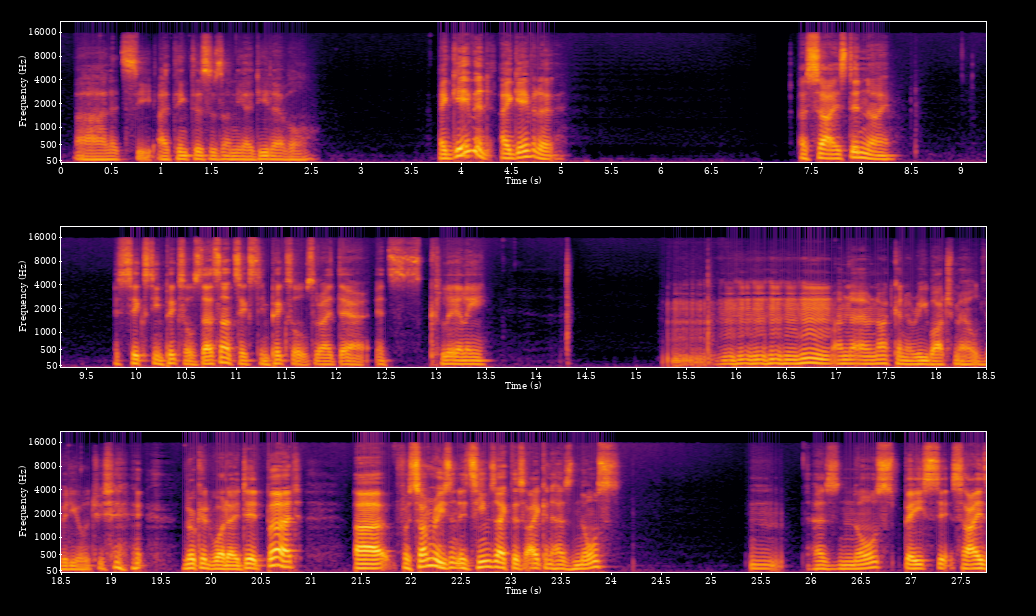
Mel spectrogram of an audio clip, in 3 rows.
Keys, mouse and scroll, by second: 0.4 click, 1.3 click, 3.7 click, 13.7 click, 17.0 click, 18.6 click, 19.7 click, 22.0 click.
